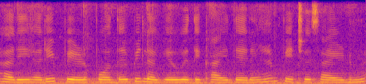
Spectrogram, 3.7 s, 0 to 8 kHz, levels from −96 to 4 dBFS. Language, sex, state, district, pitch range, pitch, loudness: Hindi, female, Punjab, Fazilka, 215-230 Hz, 220 Hz, -15 LUFS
